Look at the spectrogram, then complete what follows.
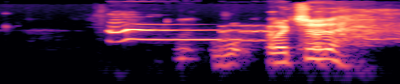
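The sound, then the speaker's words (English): A cat lets out a drawn-out meow, followed by a few shorter, rougher cries, with people talking quietly in the background. “So, you know, see, your cat wants to go in on it.”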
